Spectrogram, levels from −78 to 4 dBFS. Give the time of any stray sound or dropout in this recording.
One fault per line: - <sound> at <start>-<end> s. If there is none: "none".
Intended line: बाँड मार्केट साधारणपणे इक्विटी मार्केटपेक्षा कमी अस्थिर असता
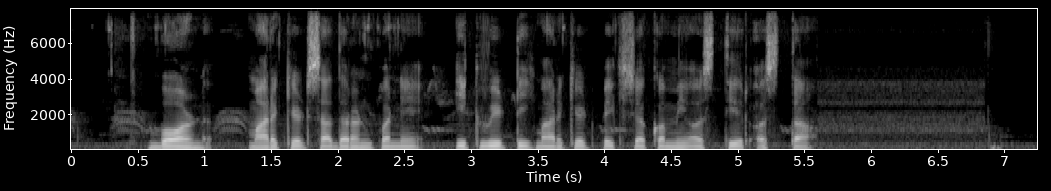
none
